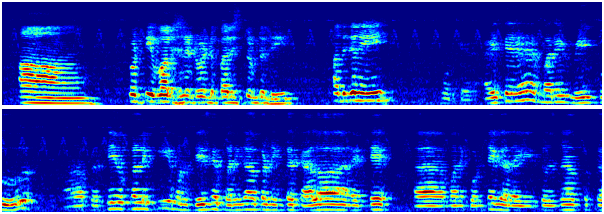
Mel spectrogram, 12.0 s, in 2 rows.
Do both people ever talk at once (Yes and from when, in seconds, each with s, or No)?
No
